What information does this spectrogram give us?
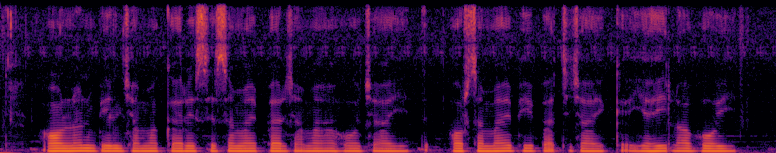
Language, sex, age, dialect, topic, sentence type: Magahi, male, 60-100, Western, banking, question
